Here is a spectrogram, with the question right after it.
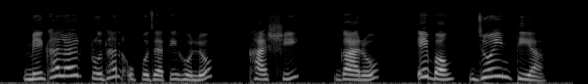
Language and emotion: Bengali, neutral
